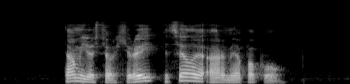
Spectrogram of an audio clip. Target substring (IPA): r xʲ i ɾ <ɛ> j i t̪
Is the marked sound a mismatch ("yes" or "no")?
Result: no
